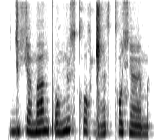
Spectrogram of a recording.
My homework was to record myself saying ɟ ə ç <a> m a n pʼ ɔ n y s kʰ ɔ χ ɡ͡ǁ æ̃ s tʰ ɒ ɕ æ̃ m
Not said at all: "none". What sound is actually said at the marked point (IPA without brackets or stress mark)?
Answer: æ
